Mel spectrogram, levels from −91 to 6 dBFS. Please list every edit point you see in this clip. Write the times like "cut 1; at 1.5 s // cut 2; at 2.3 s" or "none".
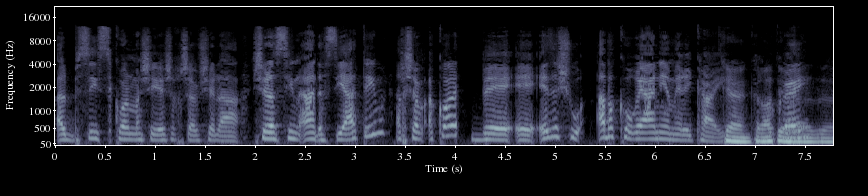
cut 1; at 1.9 s // cut 2; at 2.6 s // cut 3; at 3.3 s // cut 4; at 4.0 s // cut 5; at 5.3 s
